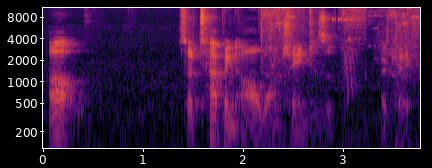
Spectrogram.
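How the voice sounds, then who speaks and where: A man's voice: low-pitched, very animated, slow. Man muttering over noisy gameplay. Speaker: gamer playing and commenting on a video game. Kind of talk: casual gameplay commentary. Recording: clearly noisy, game sounds behind voice.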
